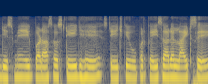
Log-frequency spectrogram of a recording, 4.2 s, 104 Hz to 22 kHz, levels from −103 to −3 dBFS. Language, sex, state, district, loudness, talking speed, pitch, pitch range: Hindi, male, Delhi, New Delhi, -15 LUFS, 185 wpm, 160 Hz, 155-165 Hz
